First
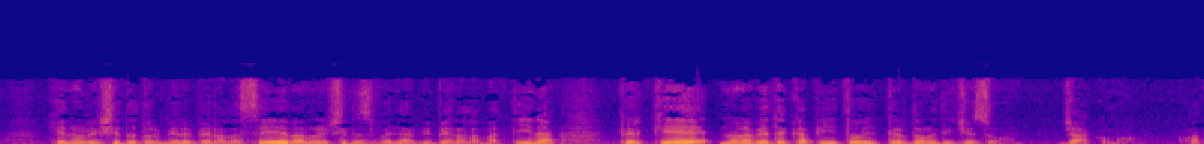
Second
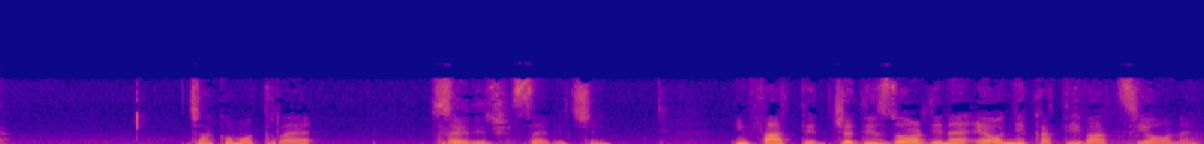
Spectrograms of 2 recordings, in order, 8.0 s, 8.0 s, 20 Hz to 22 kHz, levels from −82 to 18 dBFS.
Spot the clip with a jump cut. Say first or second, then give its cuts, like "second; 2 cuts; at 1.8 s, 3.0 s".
second; 1 cut; at 5.5 s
